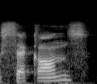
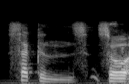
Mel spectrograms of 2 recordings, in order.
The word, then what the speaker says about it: seconds: word seconds okay um this word instead of pronouncing the on saying secons okay it's second second so awah so the O is awah sound seconds second yeah there you go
